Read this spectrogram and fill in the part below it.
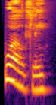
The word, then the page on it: worldly: British English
